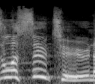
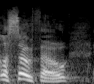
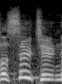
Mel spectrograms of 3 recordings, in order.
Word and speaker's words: Lesotho: It doesn't look like the way it's pronounced. Trust me, I've asked them, and I am pronouncing it correctly. Okay. It is Lesotho, not Lesotho. It's Lesotho. Now, this is the country of Lesotho.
